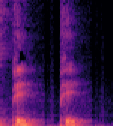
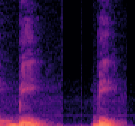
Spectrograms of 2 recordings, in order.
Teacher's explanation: The ba is one of the shadid letters, strong letters. There is no whisper to it.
